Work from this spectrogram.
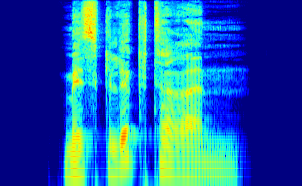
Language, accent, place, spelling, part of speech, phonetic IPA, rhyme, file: German, Germany, Berlin, missglückterem, adjective, [mɪsˈɡlʏktəʁəm], -ʏktəʁəm, De-missglückterem.ogg
- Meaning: strong dative masculine/neuter singular comparative degree of missglückt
